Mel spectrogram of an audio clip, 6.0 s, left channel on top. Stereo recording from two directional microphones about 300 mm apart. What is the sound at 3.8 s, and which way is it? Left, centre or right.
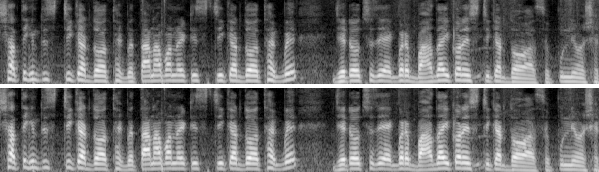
Speech, centre.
